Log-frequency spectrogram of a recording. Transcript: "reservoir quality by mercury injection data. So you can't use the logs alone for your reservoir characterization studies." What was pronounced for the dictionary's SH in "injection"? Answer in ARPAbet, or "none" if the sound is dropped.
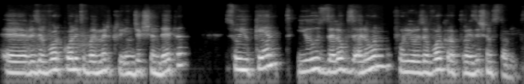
SH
